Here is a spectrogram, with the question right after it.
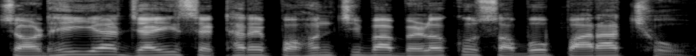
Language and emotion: Odia, neutral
